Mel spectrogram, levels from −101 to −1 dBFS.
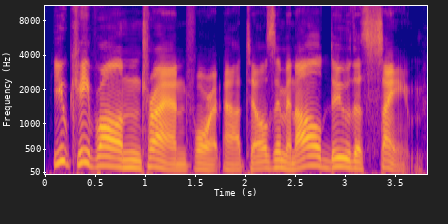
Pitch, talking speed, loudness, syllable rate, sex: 145 Hz, 220 wpm, -19 LUFS, 4.1 syllables/s, male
